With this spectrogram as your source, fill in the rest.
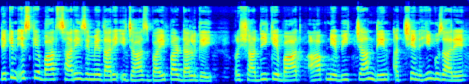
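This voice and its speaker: A playful young blind man, clingy and earnest, talks in a soft, pleading way in a spoken story, as a woman narrator reads his lines. His voice sits on the high side. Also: natural voice. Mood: sad.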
